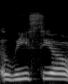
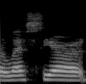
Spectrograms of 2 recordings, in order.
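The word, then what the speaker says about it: Alyssa: her name was Alisia it's either Aliso or Alesia depending on who pronounces it one of those you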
